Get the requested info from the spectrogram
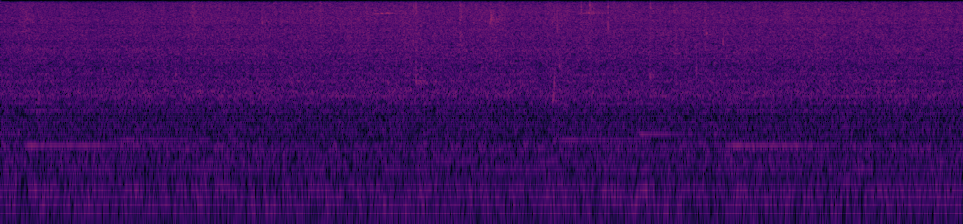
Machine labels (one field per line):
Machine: pump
